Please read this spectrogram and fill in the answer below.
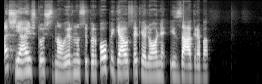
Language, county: Lithuanian, Klaipėda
